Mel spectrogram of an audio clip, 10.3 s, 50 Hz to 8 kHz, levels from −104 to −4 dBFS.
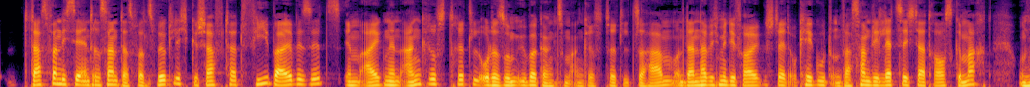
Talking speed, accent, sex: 250 wpm, German, male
